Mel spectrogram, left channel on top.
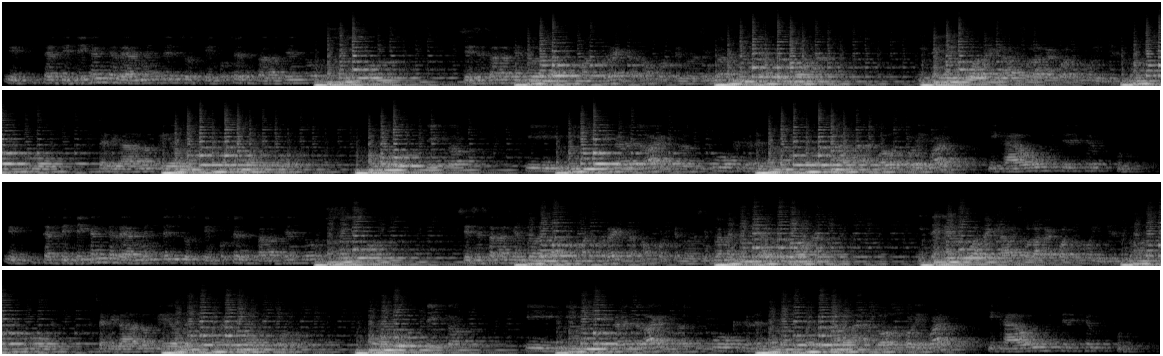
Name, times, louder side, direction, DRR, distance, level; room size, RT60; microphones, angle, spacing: voice 1, 0.0-3.9 4.6-8.3 9.1-11.4 11.8-12.1 12.5-14.6 15.3-16.2 16.8-19.3 19.6-21.1 21.4-22.9, left 1 dB, 50° right, -3 dB, 2.1 m, -36 dB
sound 1, 3.1-4.7 5.1-6.7 7.1-10.8 11.2-12.8 13.2-16.7 17.1-18.7 19.1-21.1, left 1 dB, 80° left, 2.8 m, -27 dB
9.1 x 7.6 x 4.6 m, 0.97 s
head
